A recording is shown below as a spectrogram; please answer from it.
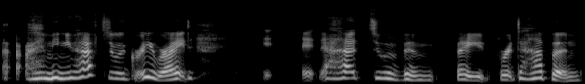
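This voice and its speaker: A British woman playing a desperate, delusional, lovesick streamer in an ASMR roleplay, pleading haltingly and slipping into breathy whispers. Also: high voice, animated, dry recording, clean studio sound. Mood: frantic, pleading.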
